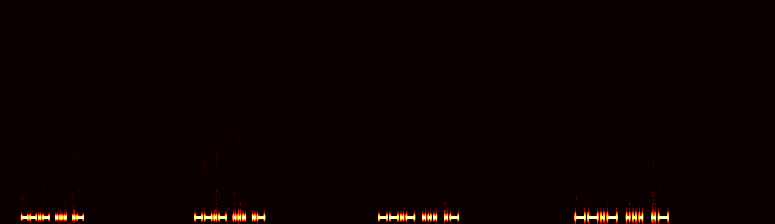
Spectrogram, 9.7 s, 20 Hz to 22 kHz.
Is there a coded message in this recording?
Yes: Morse code from 0.3 to 8.4 s, heard as a keyed tone, about 40 wpm, 700 Hz. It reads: QSA QSA QSA QSA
